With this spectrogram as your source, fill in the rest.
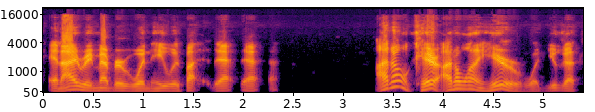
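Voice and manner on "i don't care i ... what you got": indignant retort. Retold or imitated. Snapping back at memory deniers.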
